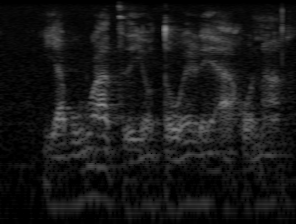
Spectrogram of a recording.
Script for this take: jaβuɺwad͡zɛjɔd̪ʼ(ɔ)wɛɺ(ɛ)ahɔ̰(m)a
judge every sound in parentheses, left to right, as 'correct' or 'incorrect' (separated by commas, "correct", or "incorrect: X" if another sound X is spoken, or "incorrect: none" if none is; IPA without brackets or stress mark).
correct, correct, incorrect: n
